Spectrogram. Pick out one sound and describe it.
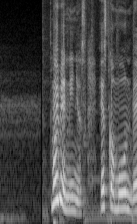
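A young woman speaks clearly and with animation to a microphone.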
